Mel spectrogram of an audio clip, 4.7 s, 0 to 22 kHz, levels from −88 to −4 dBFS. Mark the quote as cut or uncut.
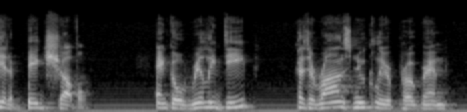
uncut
